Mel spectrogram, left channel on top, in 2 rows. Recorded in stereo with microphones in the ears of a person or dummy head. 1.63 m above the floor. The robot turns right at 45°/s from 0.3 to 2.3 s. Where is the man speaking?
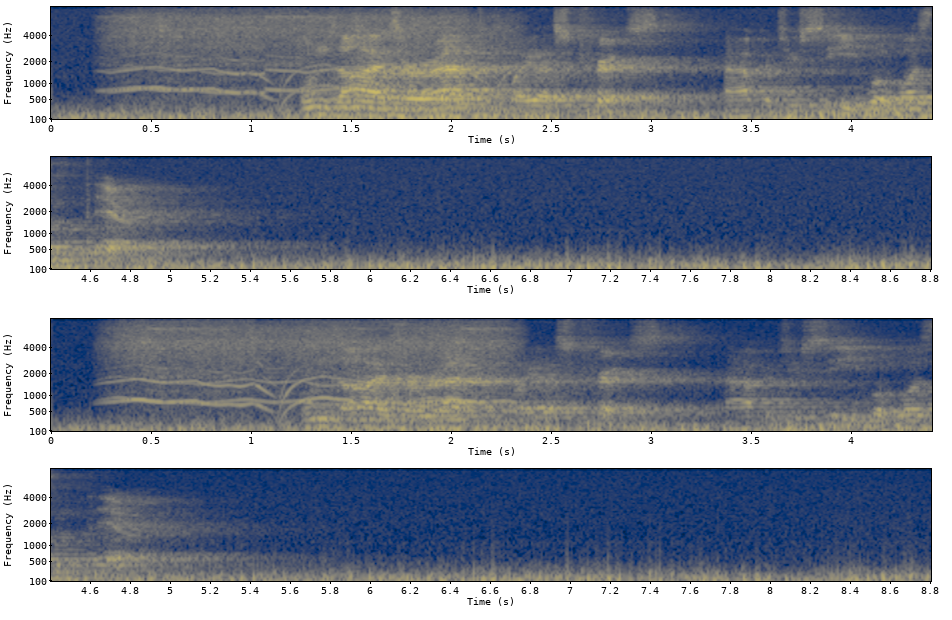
50° left, 2.5 m; by 4.9 s 95° left, 2.5 m.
